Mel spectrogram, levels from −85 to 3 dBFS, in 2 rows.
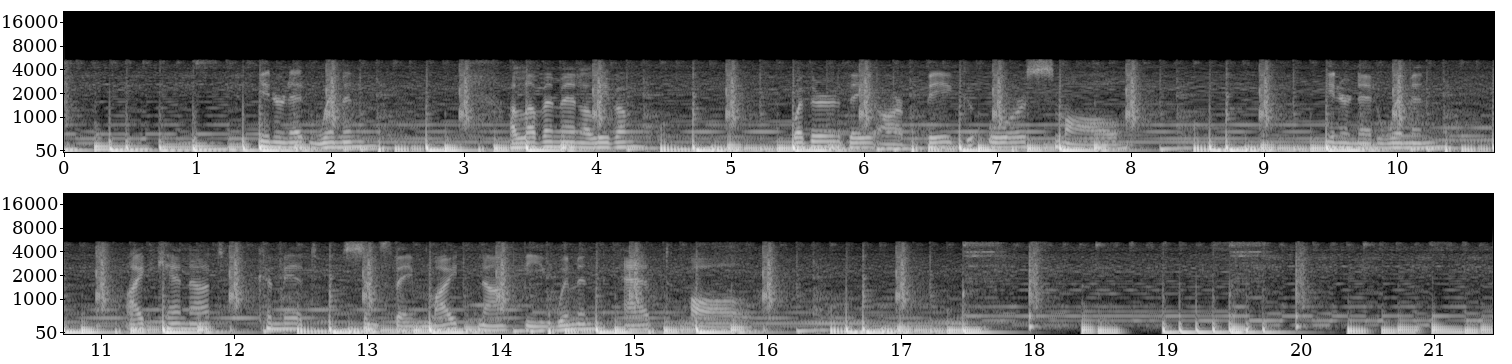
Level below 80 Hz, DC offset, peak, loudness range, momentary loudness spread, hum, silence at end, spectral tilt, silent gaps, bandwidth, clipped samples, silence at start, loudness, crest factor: -18 dBFS; under 0.1%; 0 dBFS; 2 LU; 8 LU; none; 0 s; -8.5 dB/octave; none; 5.4 kHz; under 0.1%; 0 s; -18 LUFS; 16 dB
